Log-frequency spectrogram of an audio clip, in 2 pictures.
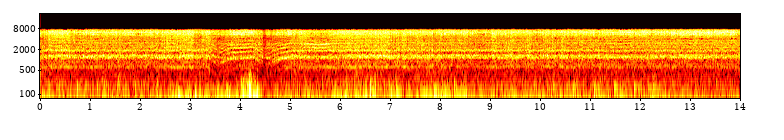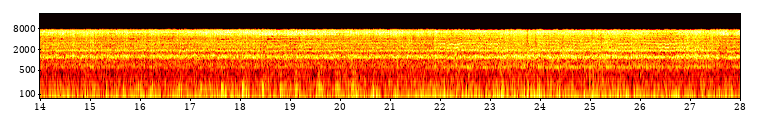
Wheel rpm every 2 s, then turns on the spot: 170, 160, 130, 170, 170, 170, 170, 170, 170, 170, 170, 160, 170, 170.
none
